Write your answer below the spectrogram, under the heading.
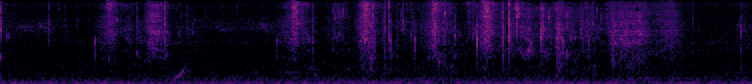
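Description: Water lapping and sloshing against a plastic fishing kayak's hull over a steady low rumble, with a run of light clicks through the middle.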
